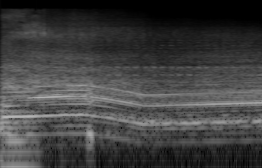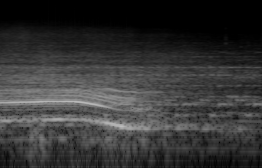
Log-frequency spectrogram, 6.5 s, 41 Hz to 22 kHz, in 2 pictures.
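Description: Audi W12 engine in a VW T3 van accelerating hard: its pitch climbs, drops at a gear change about a second in, then climbs steadily again. Near the end the pitch falls and the sound fades away.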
